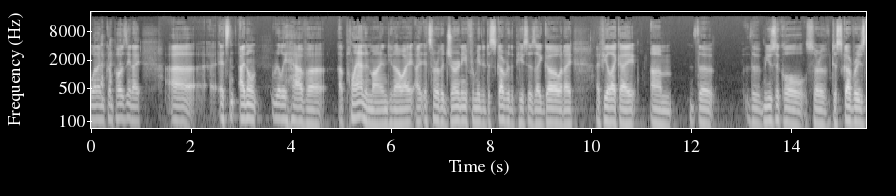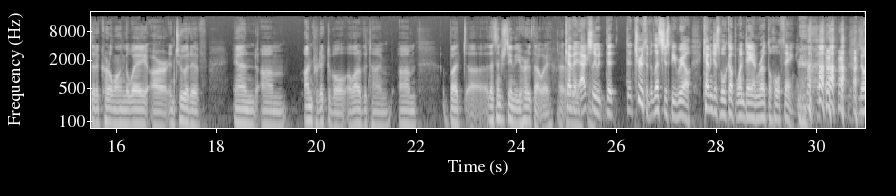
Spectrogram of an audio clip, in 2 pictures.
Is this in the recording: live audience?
no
